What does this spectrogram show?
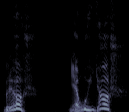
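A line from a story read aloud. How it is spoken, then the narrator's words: Furious howl. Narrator (Russian): взвыл государственный преступник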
